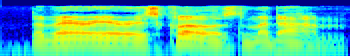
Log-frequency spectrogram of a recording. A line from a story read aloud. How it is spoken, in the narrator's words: she was curtly informed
